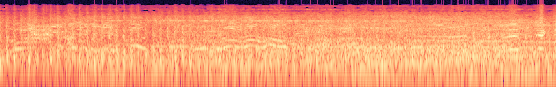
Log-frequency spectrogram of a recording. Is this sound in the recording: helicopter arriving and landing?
yes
